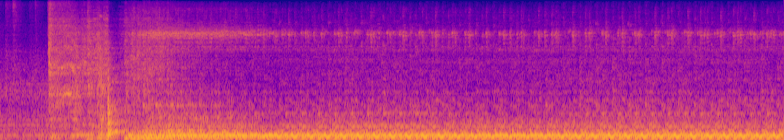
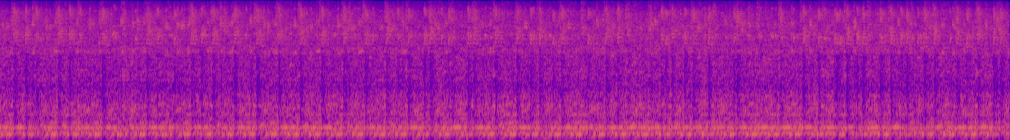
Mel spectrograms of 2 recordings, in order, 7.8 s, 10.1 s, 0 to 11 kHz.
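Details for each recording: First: LS-swapped V8 on first start: it cranks and catches, then runs with a deep, lumpy, uneven loping idle. The misfire was traced to the coil pack being mounted upside down, crossing the coil wiring. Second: LS-swapped V8 with homemade headers, warming up, steaming heavily: steady even idle under lots of hiss, no miss or knock; running cleanly.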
